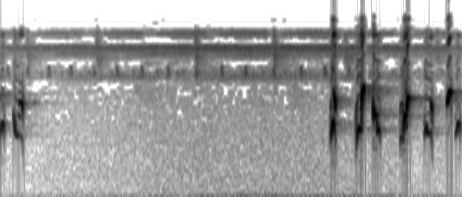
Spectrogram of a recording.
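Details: Streak-eared bulbul chirping energetically in forest as a lure: a brief note at the start, then after a three-second gap a quick run of six bubbly, up-and-down chirps. A faint steady whine continues throughout.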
